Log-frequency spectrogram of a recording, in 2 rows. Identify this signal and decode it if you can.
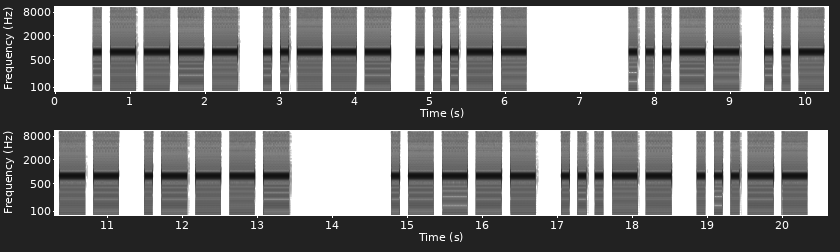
Morse code, heard as a keyed tone, about 10 wpm, 800 Hz. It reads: 123 321 133
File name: morse mp3 / lecon10-vitesse 10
